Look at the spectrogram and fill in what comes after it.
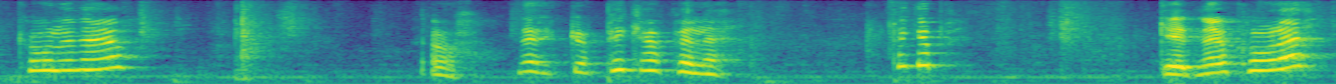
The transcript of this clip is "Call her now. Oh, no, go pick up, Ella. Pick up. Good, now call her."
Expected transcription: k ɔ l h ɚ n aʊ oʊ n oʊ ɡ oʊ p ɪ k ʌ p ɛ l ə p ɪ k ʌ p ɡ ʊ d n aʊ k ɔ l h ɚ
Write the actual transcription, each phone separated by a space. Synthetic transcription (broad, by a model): k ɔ l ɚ n aʊ oʊ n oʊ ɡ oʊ p ɪ k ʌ p ɛ l ə p ɪ k ʌ p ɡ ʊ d n aʊ k ɔ l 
